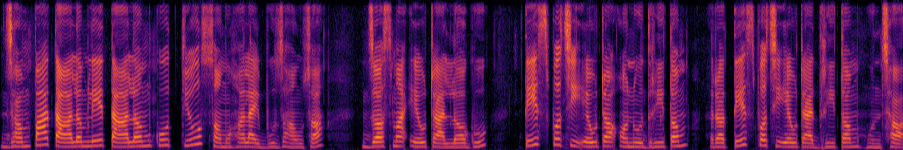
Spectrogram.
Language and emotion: Nepali, neutral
